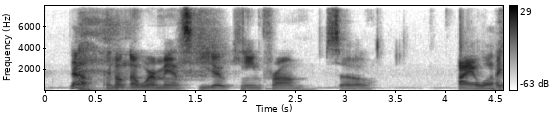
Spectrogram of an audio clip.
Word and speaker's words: Mansquito: to it several times Lindsay says it's mansquito because that's the proper way like a mosquito a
